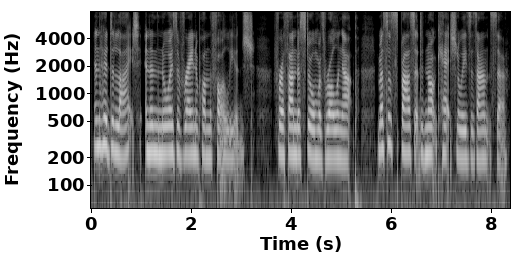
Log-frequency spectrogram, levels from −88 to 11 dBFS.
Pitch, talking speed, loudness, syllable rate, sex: 215 Hz, 185 wpm, -18 LUFS, 4.2 syllables/s, female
